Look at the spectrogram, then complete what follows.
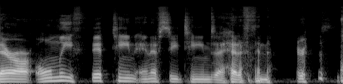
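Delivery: plain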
